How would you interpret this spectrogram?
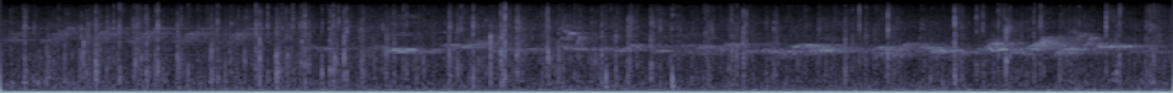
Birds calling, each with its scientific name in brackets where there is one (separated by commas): Hawaii Amakihi (Chlorodrepanis virens), Red-billed Leiothrix (Leiothrix lutea), Iiwi (Drepanis coccinea)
